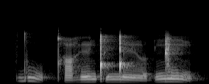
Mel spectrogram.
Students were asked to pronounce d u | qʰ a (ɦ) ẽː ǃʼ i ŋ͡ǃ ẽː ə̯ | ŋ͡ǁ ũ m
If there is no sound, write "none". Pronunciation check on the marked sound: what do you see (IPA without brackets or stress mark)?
ɦ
